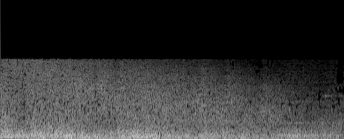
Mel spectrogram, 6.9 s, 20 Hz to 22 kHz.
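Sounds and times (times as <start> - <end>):
grenade explosion rumbling: 0.0 - 6.8.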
